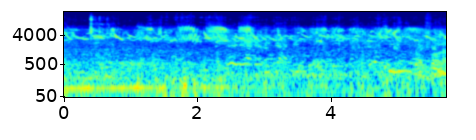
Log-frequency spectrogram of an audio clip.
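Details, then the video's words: Towa towa birds at a singing competition at Tarla Dam: rapid high chirping and twittering phrases overlap almost continuously, with several birds singing at once over a crowd voice counting aloud and a low hum. "TOWA TOWA BIRD SINGING COMPETITION"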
